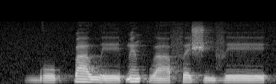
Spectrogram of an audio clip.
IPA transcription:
ɡ͡b oː˨ k͡p a˧ w eː˨ ɓ ɛ̃˦ kʷ aː˨ f ɛ˧ ʃ i˨ v eː˧

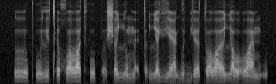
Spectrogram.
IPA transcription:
lː u pʼ u lʲ u tʼ ɪ χʷ ɛ lˠ ɪ tʰ u p ə̰ ʃ ɜ ʎ ʊ m ɛ̰ t ə̰ ʎ ɛ vʲ æ ɡ ʊ bʲ ɜ t ʊ lˠ ɜ ʎ ɪ lˠ ṵ lˠ æ m ṵ

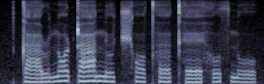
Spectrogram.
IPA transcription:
t a ɹ n ɔ ʈ a n ɵ t͡ʃʰ ɔ t̪ʰ ɜ kʰ ɛ h o θ n o

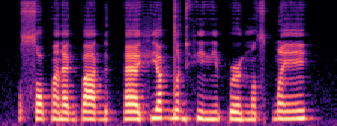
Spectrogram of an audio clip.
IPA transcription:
sˤ ʏ p ã ɾ æ ɡ p a ɡ | æ fʲ e ɡ dˤ u ɡ fʲ ã vʲ ã p ə˞ mʲ ũ sˤ ɓ ẽ

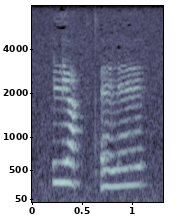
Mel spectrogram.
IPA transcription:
lʲ ɑ k tʼ ɛ l ɛ

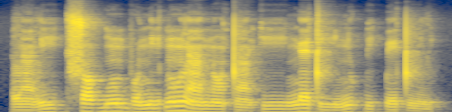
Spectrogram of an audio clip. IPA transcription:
l ã˨ l iː˧ k s ɔ˦ ɡ͡b ũ˦ b o˧ n i˧ ɗ ũ˦ l ã˧ n ɔ̃˧ t ã˨ k iː˧ ŋ ɛ˦ t iː˨ ɲ o˦ k͡p i˧ k͡p e˧ t ĩ˨ l

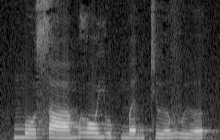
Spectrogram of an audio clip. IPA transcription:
m o˨˩˦ s aː˨˩˦ m ɣ ɔ˧ j u˨˩ p̚ m ɛ˨˩˨ n c ɨ˨˩˦ ə̯ v ɨ˨˩˨ ə̯

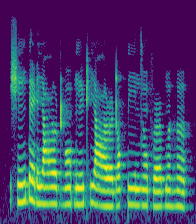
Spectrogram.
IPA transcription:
ʃ ĩ k͡p e ɽ i ʕ o ɖʱ ɔ̃ ɓ ĩ ʈʰ i ʕ ə˞ ɖ ɔ k͡p i n z õ f ə˞ b ə̃ ɦ ə̃

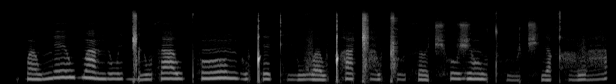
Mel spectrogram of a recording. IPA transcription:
p ɐ̃ w ŋ eː w b ã ŋ ɨ w i ɡ͡ǁ ɨ w θ aː w pʰ õː ŋ o̤ w ǃ e kʰ i̤ w v ɐ w ǃʰ a ǁ a̤ w ǁ ṳ θ ɵ t͡ʃʰ u ʒ õ w tʰ ṳ t͡ʃʰ i qʰ o̤ v a̤

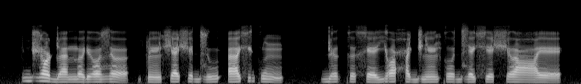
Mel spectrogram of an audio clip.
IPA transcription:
d͡ʒ ɔ ɖ a n̪ ʌ ɾʲ ɔ z ʌ | ʈ ɛ̃ ʃ a ʃ ə d͡z u ʔ a xʲ ə k w ũ | ɖ ə k ə x ɛ j ɔ ħ ə d͡ʒ ɛ̃ k o d͡z ɛ xʲ a ʃ ʌ ʕ ɛ

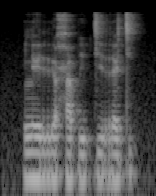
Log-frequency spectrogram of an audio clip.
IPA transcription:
l e r ɨ ħ a p i p tʲ ɛ r ɛ tʲ

